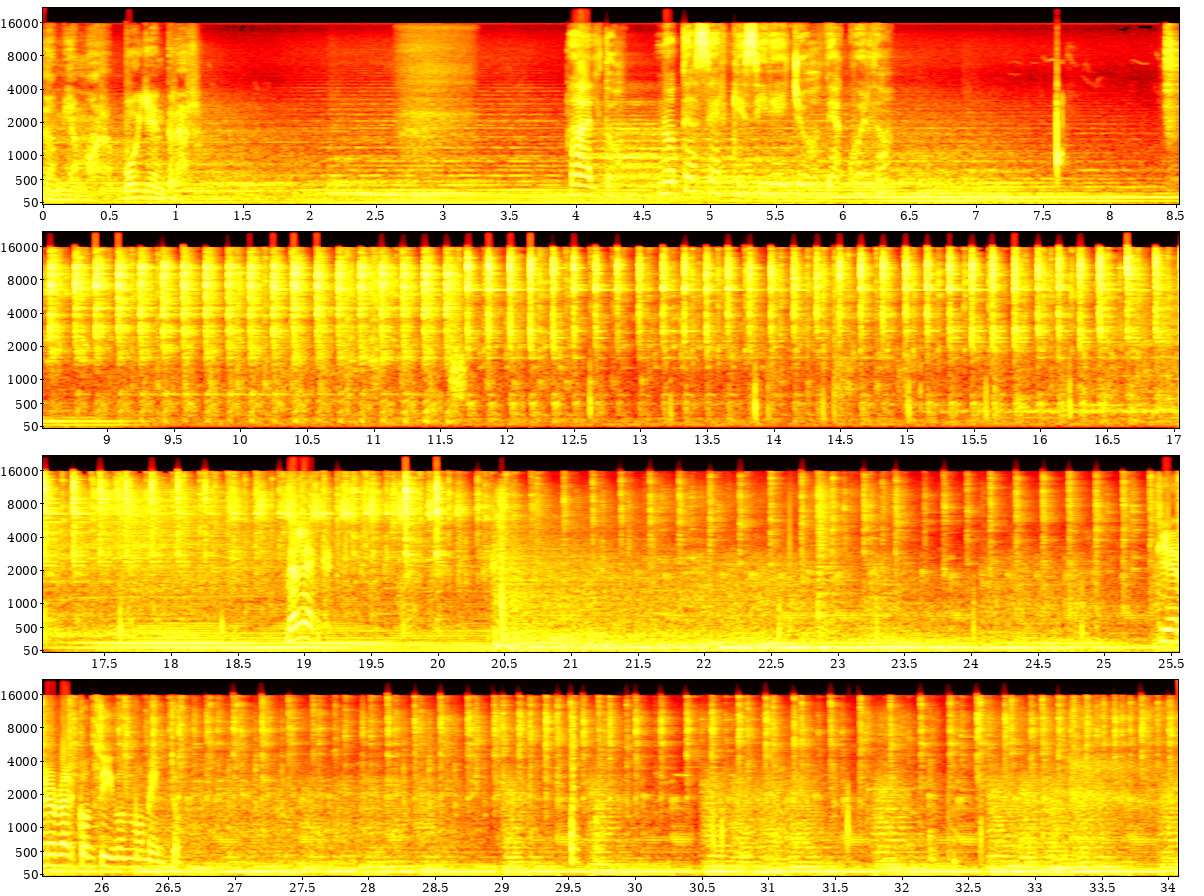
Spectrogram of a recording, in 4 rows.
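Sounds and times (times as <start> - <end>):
low background music: 0.0 - 9.9, 14.3 - 34.0
hand tools tapping on copper: 8.4 - 34.0.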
